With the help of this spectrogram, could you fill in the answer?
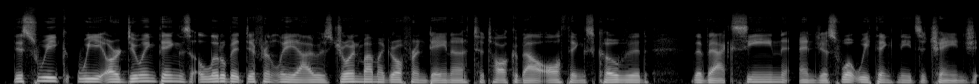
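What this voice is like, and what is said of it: Slightly raspy voice. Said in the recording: “my voice sounds a little bit raspy. I'm coming down with a cold.”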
